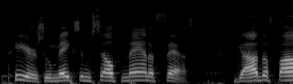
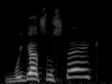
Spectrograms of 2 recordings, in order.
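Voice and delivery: host offering steak; 8 semitones higher than usual. Pretend. Acted Abraham answering.

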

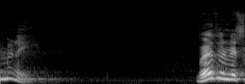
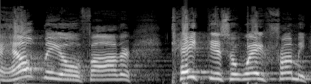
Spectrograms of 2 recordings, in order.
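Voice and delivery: loud, higher begging prayer; anguished plea; 4 semitones higher, 7 dB louder than usual. Retold or imitated. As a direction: cry out to the Father for help. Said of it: "groveling before the Father".

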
